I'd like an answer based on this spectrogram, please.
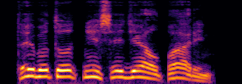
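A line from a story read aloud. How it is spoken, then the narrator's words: Hoarse voice. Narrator (Russian): сиплый голос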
